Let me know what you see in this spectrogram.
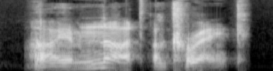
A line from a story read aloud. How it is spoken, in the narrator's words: growled Alexander Abraham resentfully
